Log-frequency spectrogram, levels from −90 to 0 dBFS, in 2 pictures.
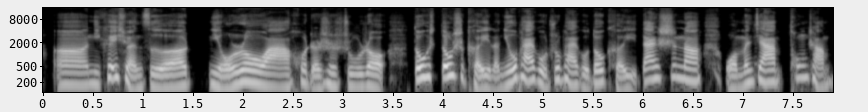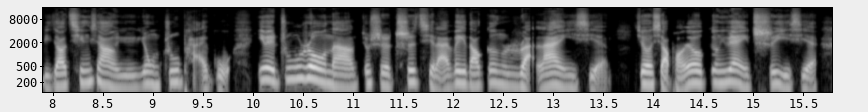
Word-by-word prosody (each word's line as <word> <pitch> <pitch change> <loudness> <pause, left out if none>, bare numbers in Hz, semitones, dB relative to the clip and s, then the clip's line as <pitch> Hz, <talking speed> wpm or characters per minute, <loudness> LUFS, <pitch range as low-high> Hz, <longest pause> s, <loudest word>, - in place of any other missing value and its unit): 呃， 175 -1 +1
你 175 0 -7
可 260 - -2
以 245 - +4
选 145 - -1
择 150 +1 +2 0.2
牛 150 -5 0
肉 195 +1 +4
啊 155 -2 +4
或 195 - -6
者 180 -7 -3
是 170 +1 -4
猪 160 0 -7
肉， 160 -2 +2 0.3
都 255 +4 +5
都 260 +3 +7
是 255 - -2
可 - - -2
以 140 - 0
的， 130 -1 -5
牛 185 +8 +2
排 225 -4 +4
骨 - - -2
猪 230 - -3
排 230 -7 0
骨 150 -4 -4
都 190 +6 0
可 165 - -5
以。 140 - -6
但 230 +3 +3
是 270 +2 -2
呢， 220 -5 +2 0.2
我 145 - -1
们 180 +7 -3
家 200 0 +4
通 260 +1 -6
常 245 -12 -2
比 145 - -10
较 160 +2 +2
倾 195 +4 -3
向 175 -8 0
于 145 +1 -9
用 175 -1 -5
猪 195 +3 -5
排 - - -7
骨， - - -9 0.2
因 230 - -2
为 225 -2 +5
猪 235 +5 -5
肉 240 -5 +6
呢 155 -4 +1
就 180 - -6
是 165 -3 -3
吃 200 +4 0
起 190 - -4
来 - - 0
味 190 0 0
道 165 -2 +1
更 185 0 -7
软 160 0 +1
烂 160 -1 +2
一 145 - -10
些， 150 - -6 0.2
就 180 -1 +1
小 175 - +3
朋 - - -1
友 190 0 +2
更 190 0 -6
愿 195 -5 +1
意 - - -8
吃 180 +4 0
一 145 -3 -6
些。 - - -4
180 Hz, 275 characters per minute, -23 LUFS, 160-205 Hz, 0.3 s, 都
